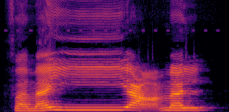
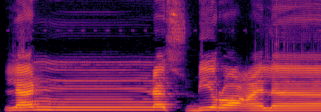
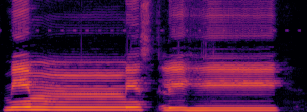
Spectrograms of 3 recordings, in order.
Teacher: Dan cara membacanya bagaimana? Cara membacanya adalah memasukkan dengan mendengung. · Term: idgham bi gunnah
